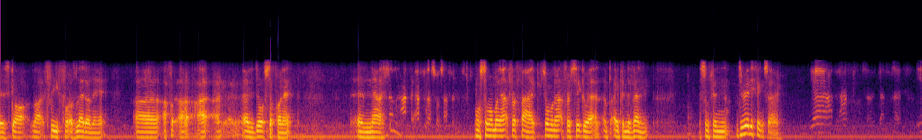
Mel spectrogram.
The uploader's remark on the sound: Corona Call. The only way back through this lockdown is via the good old telephone calls it appears.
